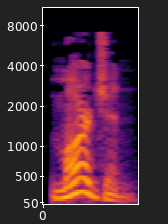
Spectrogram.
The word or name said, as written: margin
